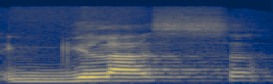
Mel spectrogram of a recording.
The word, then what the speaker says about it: glace: Après, glace. Glace. La lettre C suivie d'un E nous donne le son S.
